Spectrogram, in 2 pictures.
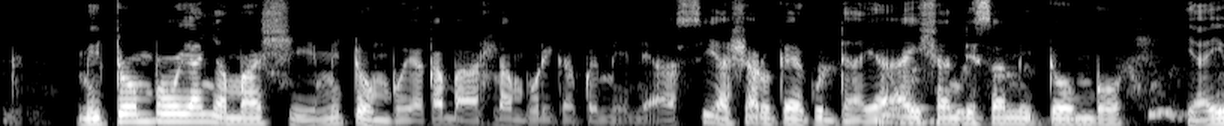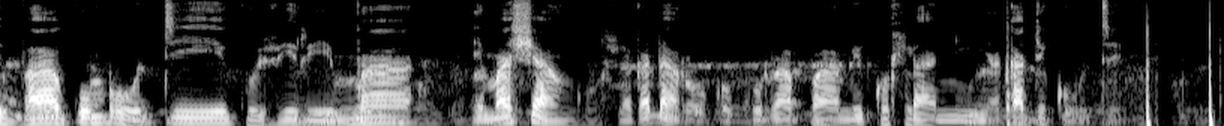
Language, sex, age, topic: Ndau, male, 18-24, health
